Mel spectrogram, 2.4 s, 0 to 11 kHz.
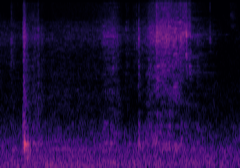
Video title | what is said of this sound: WEEK #12 - YEAST BREAD LECTURE | thump the bottom and it should sound hollow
